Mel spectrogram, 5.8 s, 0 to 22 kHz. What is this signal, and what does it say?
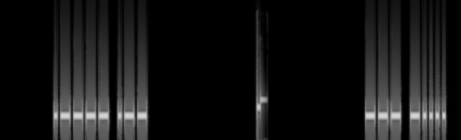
Morse code, heard as a keyed tone, about 30 wpm, 700 Hz. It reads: 1W O6
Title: Single-Letter Single-Number 30wpm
